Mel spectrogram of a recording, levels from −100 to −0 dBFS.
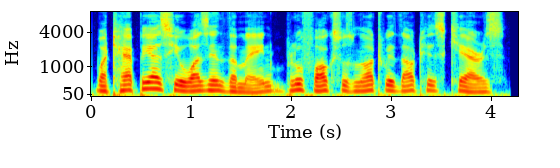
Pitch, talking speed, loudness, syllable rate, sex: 130 Hz, 210 wpm, -16 LUFS, 4.4 syllables/s, male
